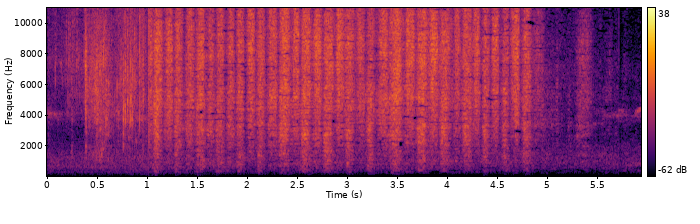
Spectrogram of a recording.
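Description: A brush scrubs wet concrete with quick rhythmic strokes.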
